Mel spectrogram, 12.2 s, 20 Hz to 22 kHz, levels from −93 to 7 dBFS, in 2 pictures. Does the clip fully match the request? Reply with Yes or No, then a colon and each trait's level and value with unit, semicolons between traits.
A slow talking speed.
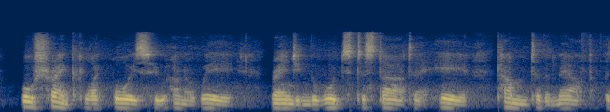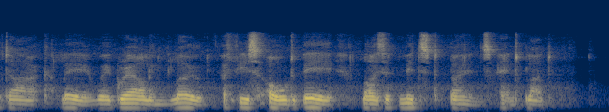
No: average, 160 wpm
